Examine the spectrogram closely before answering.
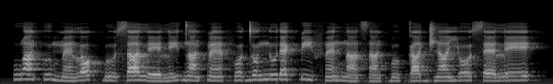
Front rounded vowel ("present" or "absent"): absent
